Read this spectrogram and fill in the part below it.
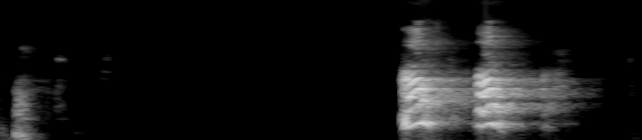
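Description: A trained dog gives two short, sharp barks in quick succession during a hold-conditioning session, close and loud after a long silence that opens with a brief soft knock.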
